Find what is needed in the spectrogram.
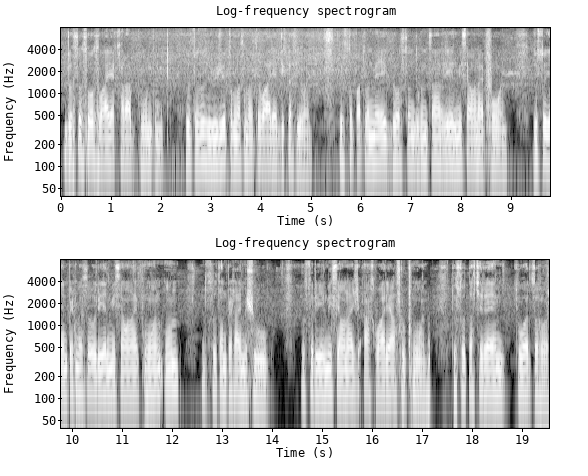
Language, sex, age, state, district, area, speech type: Kashmiri, male, 18-30, Jammu and Kashmir, Shopian, rural, spontaneous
